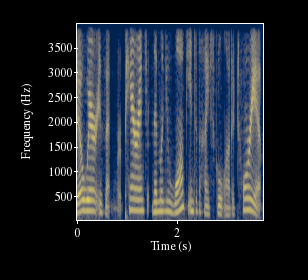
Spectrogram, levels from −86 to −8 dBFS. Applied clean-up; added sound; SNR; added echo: neural separator model SepFormer WHAMR!.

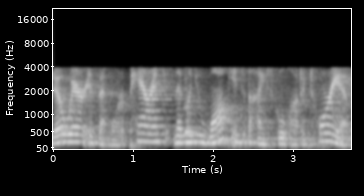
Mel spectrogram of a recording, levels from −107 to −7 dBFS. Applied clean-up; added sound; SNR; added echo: none; Cowbell; 15 dB; reverberation time 1.1 s.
